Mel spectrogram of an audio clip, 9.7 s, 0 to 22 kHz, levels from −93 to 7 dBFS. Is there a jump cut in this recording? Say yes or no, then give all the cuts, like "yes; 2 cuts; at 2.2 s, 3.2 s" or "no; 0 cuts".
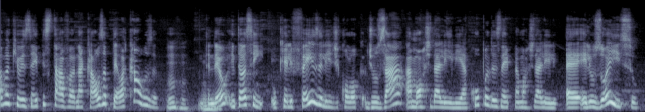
yes; 1 cut; at 6.1 s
